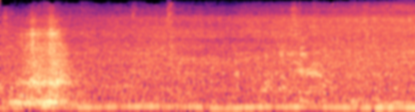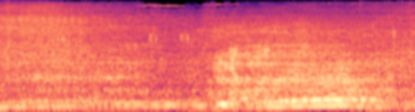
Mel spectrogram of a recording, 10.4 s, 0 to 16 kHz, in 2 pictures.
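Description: Ferrari 812's V12 engine running at low speed, with a sharp blip about half a second in, then rising in pitch near the end as it pulls away.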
